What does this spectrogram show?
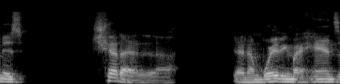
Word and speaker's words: Cerella: He's like, in Italian, CE is pronounced ch, as in church. And so he's like, your name is not Cerella. Your name is Cerella.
